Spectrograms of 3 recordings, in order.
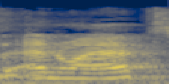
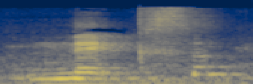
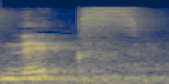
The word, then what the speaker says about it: NYX: lips face oh yes a mix is actually pronounce NYX not in wax I thought it was nos for a while and then I realized that it was next also as we are on the topic of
